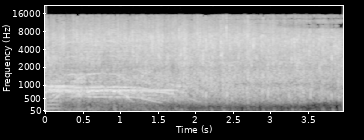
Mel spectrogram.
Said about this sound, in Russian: Мы можем поздравить жителей Ставрополя аплодисментами? Да.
